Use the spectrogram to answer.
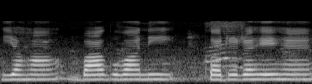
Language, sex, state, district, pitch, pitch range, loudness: Hindi, female, Haryana, Jhajjar, 230 Hz, 225-235 Hz, -16 LUFS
